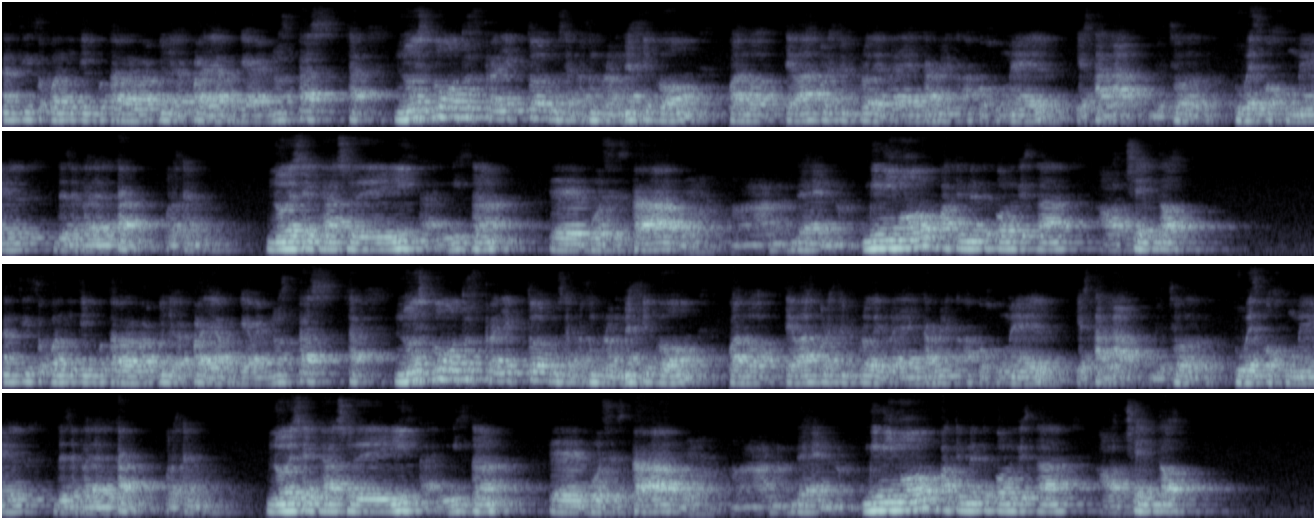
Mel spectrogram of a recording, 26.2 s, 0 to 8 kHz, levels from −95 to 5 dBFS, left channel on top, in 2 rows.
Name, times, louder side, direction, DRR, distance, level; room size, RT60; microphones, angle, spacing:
voice 1, 0.0-3.7 3.9-6.9 7.2-10.4 10.7-13.3 13.6-15.2 15.8-18.1 18.6-23.7 24.1-24.9, right 1 dB, 15° right, -5 dB, 4.3 m, -29 dB
15.0 x 7.8 x 3.1 m, 0.92 s
head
